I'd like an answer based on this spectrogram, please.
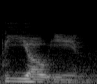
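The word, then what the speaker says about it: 美容院: Remember, be careful with that first syllable. Byoin is not byoin. That's a different building entirely. Byoin, beauty parlor. Byoin, hospital.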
